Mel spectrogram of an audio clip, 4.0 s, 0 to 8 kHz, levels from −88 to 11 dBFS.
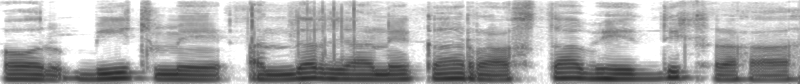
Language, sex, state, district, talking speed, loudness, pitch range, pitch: Hindi, male, Jharkhand, Palamu, 150 wpm, -14 LUFS, 115-135 Hz, 125 Hz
